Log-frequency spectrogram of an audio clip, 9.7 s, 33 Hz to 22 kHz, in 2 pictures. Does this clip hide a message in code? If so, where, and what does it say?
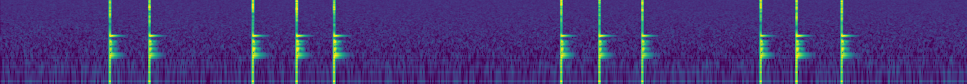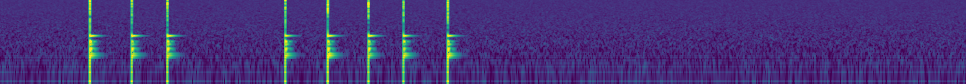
Yes: tap code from 0.5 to 7.2 s, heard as knocks on wood, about 5 knocks a second. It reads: HNP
